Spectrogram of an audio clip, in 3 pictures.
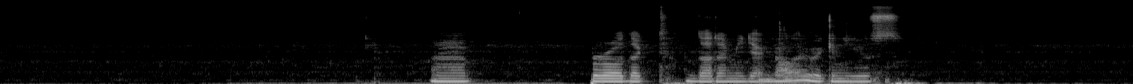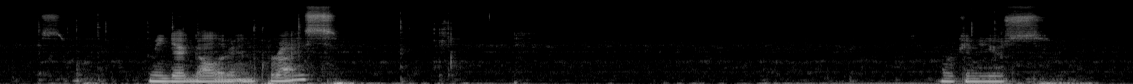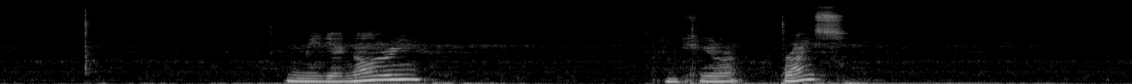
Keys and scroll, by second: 11.6 Return, 11.6-14.3 typing, 13.2 Return, 20.9-21.8 typing, 23.4 Return, 29.1-30.1 typing, 30.4 Return.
